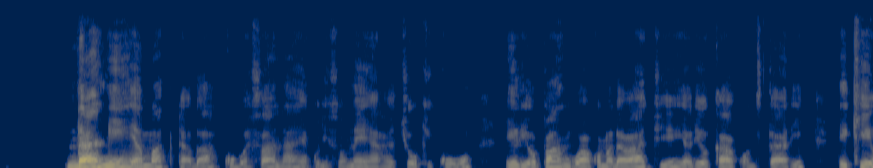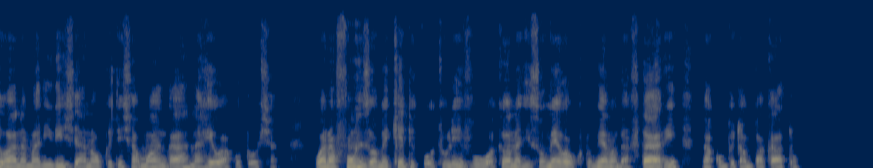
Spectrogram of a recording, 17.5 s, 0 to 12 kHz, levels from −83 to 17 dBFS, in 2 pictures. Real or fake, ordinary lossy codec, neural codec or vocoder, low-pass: fake; MP3, 96 kbps; codec, 44.1 kHz, 7.8 kbps, Pupu-Codec; 10.8 kHz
